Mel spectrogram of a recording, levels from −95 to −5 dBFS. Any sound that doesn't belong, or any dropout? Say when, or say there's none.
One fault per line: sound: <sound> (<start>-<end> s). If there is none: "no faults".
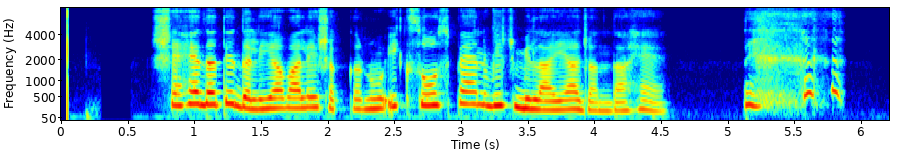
sound: laugh (5.1-5.9 s)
